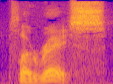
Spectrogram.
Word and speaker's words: pleres: The transliteration, the pronunciation of it in the English would be pleres.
